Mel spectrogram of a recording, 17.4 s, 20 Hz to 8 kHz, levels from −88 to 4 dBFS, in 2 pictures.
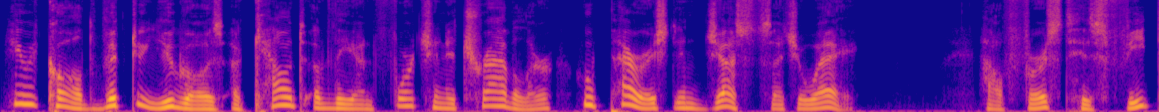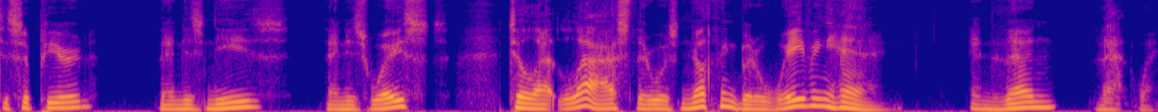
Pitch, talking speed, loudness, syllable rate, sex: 135 Hz, 140 wpm, -21 LUFS, 4.3 syllables/s, male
